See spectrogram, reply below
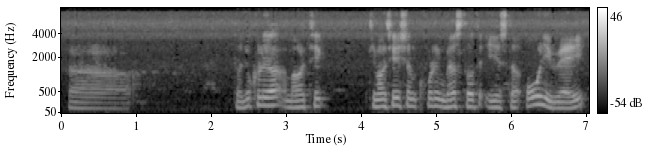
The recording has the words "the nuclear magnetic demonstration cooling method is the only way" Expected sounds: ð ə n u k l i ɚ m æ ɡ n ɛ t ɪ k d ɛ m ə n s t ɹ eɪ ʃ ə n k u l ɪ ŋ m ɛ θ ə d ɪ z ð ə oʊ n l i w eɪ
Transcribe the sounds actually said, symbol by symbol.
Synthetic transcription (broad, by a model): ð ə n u k l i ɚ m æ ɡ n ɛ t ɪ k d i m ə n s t eɪ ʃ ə n k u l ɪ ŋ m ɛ t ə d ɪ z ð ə oʊ n l i w eɪ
